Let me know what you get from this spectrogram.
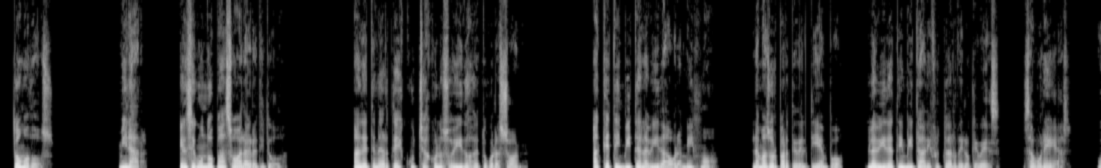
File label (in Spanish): audiolibro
